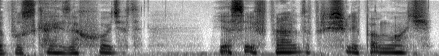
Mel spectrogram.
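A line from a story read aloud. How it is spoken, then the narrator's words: Weak whisper, mother. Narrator (Russian): мать прошептала слабое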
